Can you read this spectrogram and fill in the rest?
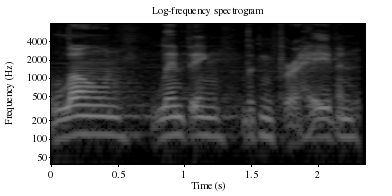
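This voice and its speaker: Gravelly, reflective military pilot. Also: male voice, on the low side, level tone, normal speed, a little mellow, in a large hall. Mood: wistful. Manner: reflective, subdued, sincere. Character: grieving male military pilot, reflective, loyal, knows his ships. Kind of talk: video game voice acting.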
